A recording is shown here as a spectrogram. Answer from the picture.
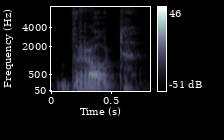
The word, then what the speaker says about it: brood: I'd like to thank Jack for getting in touch and correcting our pronunciation of the Dutch word for bread is in fact pronounced brood.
